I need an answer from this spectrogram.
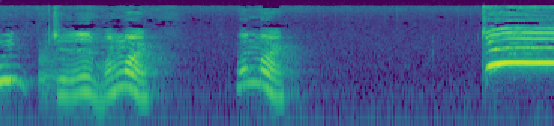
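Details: A male Shih Tzu has a singing lesson, howling in wobbling, rising and falling bursts with pauses between attempts. Near the end a steady sustained note sounds, held for the dog to follow.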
